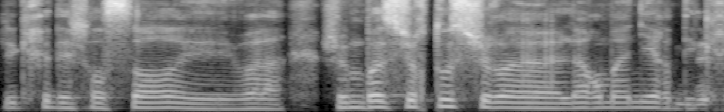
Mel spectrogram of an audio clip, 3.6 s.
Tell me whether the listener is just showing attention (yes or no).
yes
